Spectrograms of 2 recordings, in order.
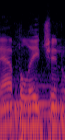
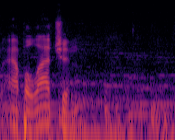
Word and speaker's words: Appalachian: I can never remember which is the preferred pronunciation, Appalachian or Appalachin. And both are sometimes referred to as preferred. So whichever you prefer, go with that in your mind.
